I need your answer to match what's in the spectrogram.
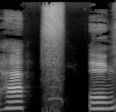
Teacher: it's extra work for you to say the F instead of the V because you have to stop your vocal cords. You're like, ha-f-ing.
